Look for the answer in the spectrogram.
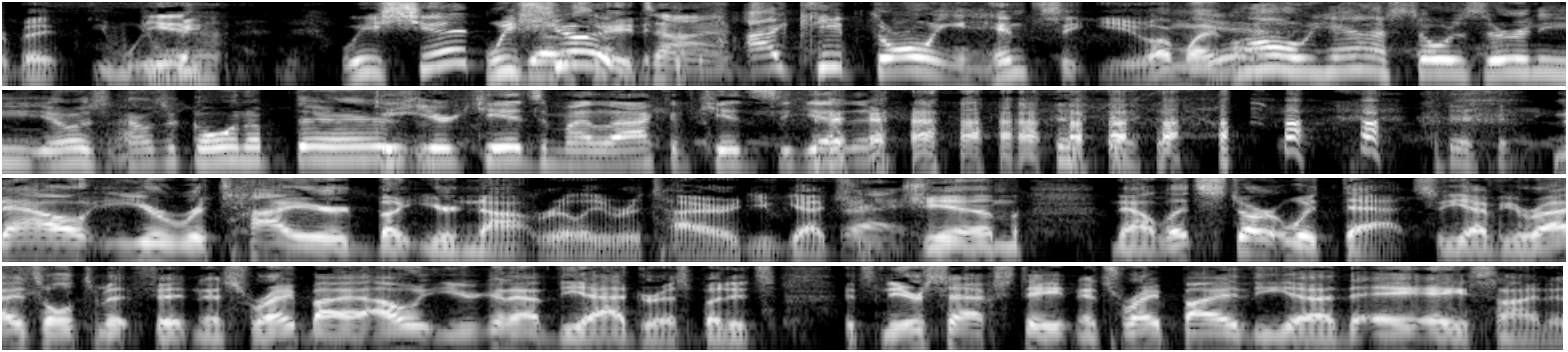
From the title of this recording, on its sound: Live At Sports Fest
